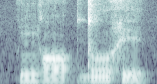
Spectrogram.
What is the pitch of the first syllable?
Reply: high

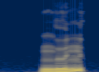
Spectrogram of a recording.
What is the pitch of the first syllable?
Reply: rising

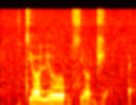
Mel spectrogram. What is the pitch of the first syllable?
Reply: high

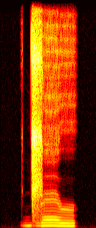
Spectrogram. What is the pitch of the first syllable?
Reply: falling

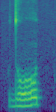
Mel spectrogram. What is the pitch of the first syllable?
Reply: rising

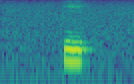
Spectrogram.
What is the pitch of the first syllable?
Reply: high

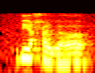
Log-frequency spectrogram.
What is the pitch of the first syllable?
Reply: high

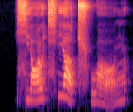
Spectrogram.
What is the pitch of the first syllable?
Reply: rising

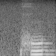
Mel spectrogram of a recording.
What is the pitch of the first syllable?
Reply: high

